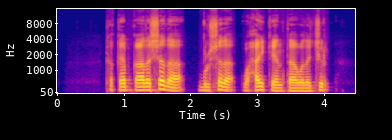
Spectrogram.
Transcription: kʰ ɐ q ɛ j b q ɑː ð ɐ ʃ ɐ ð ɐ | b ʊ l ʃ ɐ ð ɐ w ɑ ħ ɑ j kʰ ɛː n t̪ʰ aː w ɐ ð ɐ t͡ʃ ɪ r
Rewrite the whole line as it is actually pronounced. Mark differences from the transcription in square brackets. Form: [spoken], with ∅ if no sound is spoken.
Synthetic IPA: kʰ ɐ q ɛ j b q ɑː ð ɐ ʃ ɐ ð ɐ | b ʊ l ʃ ɐ ð ɐ w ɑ ħ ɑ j kʰ ɛː n t̪ʰ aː w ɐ ð ɐ t͡ʃ ɪ r

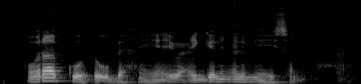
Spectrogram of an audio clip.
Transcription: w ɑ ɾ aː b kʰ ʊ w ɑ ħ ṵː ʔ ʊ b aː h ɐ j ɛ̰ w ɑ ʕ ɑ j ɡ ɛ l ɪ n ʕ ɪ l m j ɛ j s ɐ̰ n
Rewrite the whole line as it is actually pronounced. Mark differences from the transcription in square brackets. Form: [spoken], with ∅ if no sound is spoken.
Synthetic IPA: w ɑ ɾ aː b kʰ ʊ w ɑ ħ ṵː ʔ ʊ b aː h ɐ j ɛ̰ w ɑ ʕ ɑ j ɡ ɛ l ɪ n ʕ ɪ l m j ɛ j s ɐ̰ n

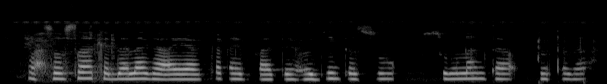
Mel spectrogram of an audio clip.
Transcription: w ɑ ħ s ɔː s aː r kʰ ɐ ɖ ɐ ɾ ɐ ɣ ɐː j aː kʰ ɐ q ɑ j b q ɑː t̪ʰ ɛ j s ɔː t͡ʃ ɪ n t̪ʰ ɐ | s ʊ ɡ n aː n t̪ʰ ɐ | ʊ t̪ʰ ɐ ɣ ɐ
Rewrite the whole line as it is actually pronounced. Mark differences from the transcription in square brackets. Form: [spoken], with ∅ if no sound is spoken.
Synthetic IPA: w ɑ ħ s ɔː s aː r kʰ ɐ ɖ ɐ [l] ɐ ɣ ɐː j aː kʰ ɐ q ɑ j b q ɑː t̪ʰ ɛ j [ħ] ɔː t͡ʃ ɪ n t̪ʰ ɐ | s ʊ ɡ n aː n t̪ʰ ɐ | ʊ t̪ʰ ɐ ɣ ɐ

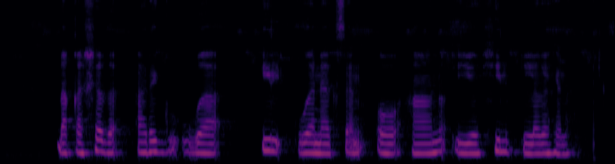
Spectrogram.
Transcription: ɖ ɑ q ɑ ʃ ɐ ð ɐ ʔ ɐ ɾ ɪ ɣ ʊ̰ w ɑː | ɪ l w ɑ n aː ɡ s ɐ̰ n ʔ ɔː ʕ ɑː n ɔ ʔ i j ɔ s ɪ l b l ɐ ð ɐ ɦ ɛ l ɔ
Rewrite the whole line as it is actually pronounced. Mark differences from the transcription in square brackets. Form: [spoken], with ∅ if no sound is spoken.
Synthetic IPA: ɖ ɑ q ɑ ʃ ɐ ð ɐ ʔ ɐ ɾ ɪ ɣ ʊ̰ w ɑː | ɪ l w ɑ n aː ɡ s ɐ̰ n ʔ ɔː ʕ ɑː n ɔ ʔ i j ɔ [h] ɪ l b l ɐ [ɣ] ɐ ɦ ɛ l ɔ

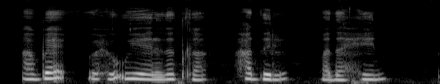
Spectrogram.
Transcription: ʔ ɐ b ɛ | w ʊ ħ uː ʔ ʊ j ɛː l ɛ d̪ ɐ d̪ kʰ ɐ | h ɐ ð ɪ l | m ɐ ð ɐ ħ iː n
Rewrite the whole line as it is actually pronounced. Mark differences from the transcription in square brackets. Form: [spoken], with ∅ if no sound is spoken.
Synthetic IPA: ʔ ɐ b ɛ | w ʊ ħ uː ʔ ʊ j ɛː [ɾ] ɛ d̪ ɐ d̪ kʰ ɐ | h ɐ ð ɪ l | m ɐ ð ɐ ħ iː n

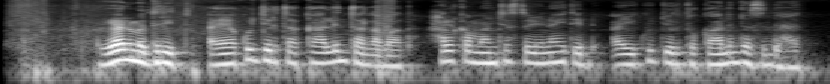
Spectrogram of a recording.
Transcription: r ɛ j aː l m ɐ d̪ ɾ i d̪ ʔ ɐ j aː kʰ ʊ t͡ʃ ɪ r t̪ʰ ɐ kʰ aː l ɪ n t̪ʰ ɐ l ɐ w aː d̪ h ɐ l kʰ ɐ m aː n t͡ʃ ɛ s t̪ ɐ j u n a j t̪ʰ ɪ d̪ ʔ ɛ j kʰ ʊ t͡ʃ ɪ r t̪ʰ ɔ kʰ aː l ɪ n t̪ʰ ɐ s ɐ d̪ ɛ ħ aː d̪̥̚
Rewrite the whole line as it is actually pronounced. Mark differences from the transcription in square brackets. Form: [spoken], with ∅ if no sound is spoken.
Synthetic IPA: r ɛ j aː l m ɐ d̪ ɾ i d̪ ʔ ɐ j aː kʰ ʊ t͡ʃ ɪ r t̪ʰ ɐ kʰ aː l ɪ n t̪ʰ ɐ l ɐ [β] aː d̪ h ɐ l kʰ ɐ m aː n t͡ʃ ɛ s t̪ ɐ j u n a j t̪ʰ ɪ d̪ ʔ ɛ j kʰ ʊ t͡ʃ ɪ r t̪ʰ ɔ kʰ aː l ɪ n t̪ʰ ɐ s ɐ d̪ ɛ ħ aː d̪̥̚

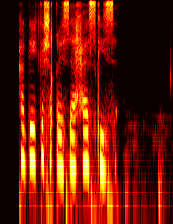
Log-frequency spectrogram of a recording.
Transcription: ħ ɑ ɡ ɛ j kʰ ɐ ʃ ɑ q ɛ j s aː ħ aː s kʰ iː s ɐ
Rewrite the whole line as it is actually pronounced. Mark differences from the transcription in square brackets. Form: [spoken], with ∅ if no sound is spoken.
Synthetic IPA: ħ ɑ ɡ ɛ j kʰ ɐ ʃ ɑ q ɛ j s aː ħ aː s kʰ iː s ɐ

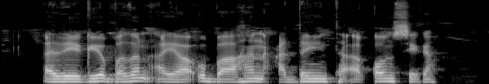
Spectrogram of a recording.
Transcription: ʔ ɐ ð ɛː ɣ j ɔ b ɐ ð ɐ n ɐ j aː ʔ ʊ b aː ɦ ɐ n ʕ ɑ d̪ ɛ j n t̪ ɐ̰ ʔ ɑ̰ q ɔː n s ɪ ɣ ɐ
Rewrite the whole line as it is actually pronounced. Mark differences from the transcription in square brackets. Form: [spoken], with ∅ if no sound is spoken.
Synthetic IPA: ʔ ɐ ð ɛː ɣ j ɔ b ɐ ð ɐ n ɐ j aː ʔ ʊ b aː ɦ ɐ n ʕ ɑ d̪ ɛ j n [t̪ʰ] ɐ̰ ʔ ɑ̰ q ɔː n s ɪ ɣ ɐ

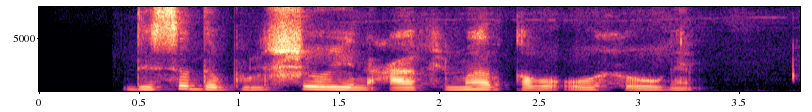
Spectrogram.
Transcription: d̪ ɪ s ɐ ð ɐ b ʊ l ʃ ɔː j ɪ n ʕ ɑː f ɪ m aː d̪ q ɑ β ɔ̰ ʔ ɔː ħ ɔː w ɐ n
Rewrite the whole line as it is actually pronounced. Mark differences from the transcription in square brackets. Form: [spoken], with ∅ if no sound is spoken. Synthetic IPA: d̪ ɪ s ɐ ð ɐ b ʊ l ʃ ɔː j ɪ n ʕ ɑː f ɪ m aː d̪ q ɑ β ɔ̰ ʔ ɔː ħ ɔː [ɣ] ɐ n

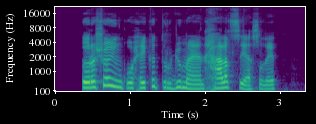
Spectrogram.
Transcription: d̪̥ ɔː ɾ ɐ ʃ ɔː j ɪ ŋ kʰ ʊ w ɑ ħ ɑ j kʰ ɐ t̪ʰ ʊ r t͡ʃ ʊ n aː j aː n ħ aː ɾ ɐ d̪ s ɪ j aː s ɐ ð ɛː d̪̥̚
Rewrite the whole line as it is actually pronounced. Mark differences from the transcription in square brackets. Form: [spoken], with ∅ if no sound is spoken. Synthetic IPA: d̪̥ ɔː ɾ ɐ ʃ ɔː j ɪ ŋ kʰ ʊ w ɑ ħ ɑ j kʰ ɐ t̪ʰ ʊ r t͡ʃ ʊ [m] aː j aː n ħ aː [l] ɐ d̪ s ɪ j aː s ɐ ð ɛː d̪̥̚

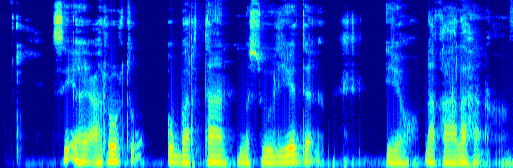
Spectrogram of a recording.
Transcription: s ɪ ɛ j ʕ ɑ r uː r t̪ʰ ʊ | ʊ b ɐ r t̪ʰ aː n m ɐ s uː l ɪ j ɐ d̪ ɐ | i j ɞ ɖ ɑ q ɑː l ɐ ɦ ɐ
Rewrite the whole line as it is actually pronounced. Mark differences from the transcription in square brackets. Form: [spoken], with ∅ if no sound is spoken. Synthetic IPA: s ɪ ɛ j ʕ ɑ r uː r t̪ʰ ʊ | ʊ b ɐ r t̪ʰ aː n m ɐ s uː l ɪ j ɐ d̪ ɐ | i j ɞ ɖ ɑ q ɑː l ɐ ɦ ɐ

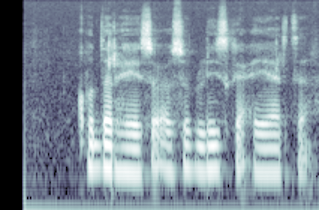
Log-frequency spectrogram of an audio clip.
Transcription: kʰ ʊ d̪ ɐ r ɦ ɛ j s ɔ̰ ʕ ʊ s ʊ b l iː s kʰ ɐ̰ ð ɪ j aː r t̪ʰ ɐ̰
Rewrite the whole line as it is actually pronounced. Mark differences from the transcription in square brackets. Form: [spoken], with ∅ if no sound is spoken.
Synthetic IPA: kʰ ʊ d̪ ɐ r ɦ ɛ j s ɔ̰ ʕ ʊ s ʊ b l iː s kʰ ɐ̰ [ʕ] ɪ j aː r t̪ʰ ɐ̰

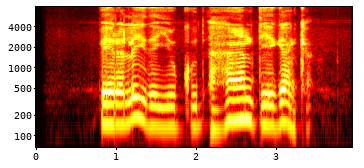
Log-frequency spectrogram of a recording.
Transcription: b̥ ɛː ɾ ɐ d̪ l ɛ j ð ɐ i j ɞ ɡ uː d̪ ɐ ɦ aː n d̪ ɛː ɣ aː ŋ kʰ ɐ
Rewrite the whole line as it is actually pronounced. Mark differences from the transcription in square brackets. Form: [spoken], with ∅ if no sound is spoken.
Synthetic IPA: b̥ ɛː ɾ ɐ [∅] l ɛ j ð ɐ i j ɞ ɡ uː d̪ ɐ ɦ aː n d̪ ɛː ɣ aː ŋ kʰ ɐ

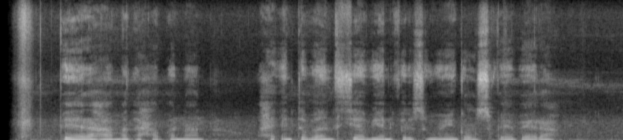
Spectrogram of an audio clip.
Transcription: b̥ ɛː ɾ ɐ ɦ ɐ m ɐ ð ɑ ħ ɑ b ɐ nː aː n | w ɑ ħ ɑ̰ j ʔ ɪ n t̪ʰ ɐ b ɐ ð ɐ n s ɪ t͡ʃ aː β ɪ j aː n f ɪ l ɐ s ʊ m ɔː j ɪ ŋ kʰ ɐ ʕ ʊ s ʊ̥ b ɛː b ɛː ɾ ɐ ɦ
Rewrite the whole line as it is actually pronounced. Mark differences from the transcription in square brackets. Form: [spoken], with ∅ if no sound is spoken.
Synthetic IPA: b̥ ɛː ɾ ɐ ɦ ɐ m ɐ ð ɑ ħ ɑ b ɐ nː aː n | w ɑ ħ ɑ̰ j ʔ ɪ n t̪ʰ ɐ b ɐ ð ɐ n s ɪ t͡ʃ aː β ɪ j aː n f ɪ l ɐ s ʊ m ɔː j ɪ ŋ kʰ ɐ ʕ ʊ s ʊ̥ b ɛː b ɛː ɾ ɐ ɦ

